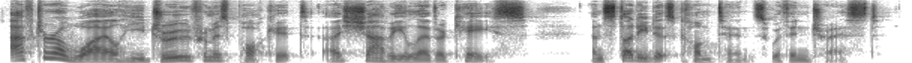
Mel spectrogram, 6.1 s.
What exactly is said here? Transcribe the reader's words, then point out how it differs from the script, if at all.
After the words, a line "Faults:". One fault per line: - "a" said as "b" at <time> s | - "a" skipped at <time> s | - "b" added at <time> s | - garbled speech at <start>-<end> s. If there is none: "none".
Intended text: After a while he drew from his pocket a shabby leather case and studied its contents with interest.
After a while he drew from his pocket a shabby leather case and studied its contents with interest.
Faults:
none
